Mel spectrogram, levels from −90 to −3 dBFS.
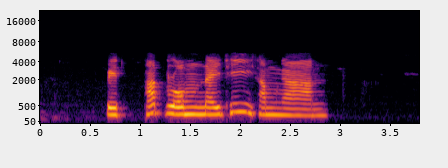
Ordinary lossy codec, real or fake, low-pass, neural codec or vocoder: none; real; 5.4 kHz; none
